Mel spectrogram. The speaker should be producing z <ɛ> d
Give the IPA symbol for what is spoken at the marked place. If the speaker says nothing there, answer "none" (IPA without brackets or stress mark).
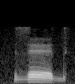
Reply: ɛ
